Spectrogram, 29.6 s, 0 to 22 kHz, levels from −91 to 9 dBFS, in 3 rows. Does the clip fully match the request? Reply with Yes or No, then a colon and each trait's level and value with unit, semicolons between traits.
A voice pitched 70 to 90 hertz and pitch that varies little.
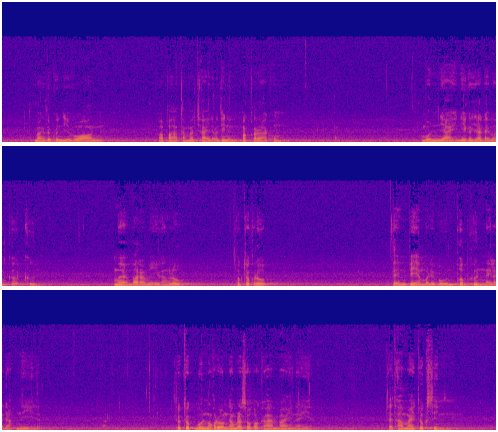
Yes: very low, 85 Hz; narrow, 1.6 semitones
